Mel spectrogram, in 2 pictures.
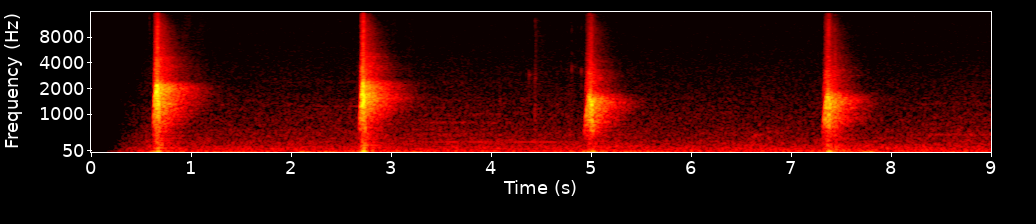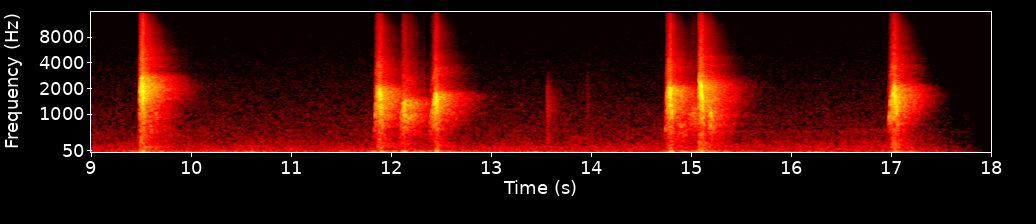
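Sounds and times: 
horse whip crack with high attack: 2.7s - 3.0s, 9.5s - 9.8s, 11.8s - 12.6s, 14.8s - 15.4s, 17.0s - 17.4s.

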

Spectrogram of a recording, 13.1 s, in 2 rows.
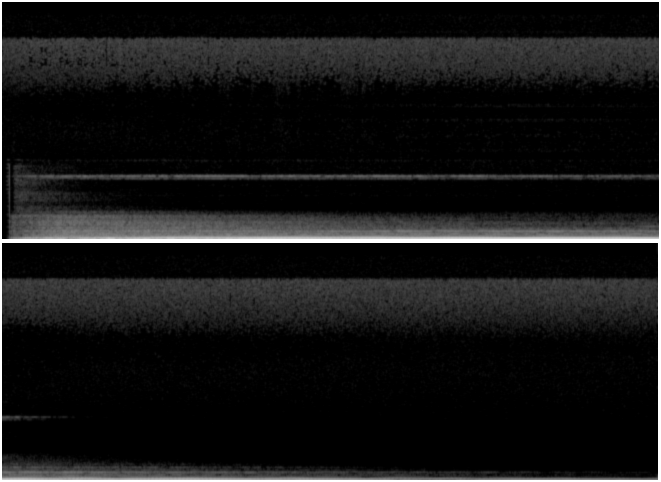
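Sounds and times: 
creepy bass horn: 0.1s - 9.8s.

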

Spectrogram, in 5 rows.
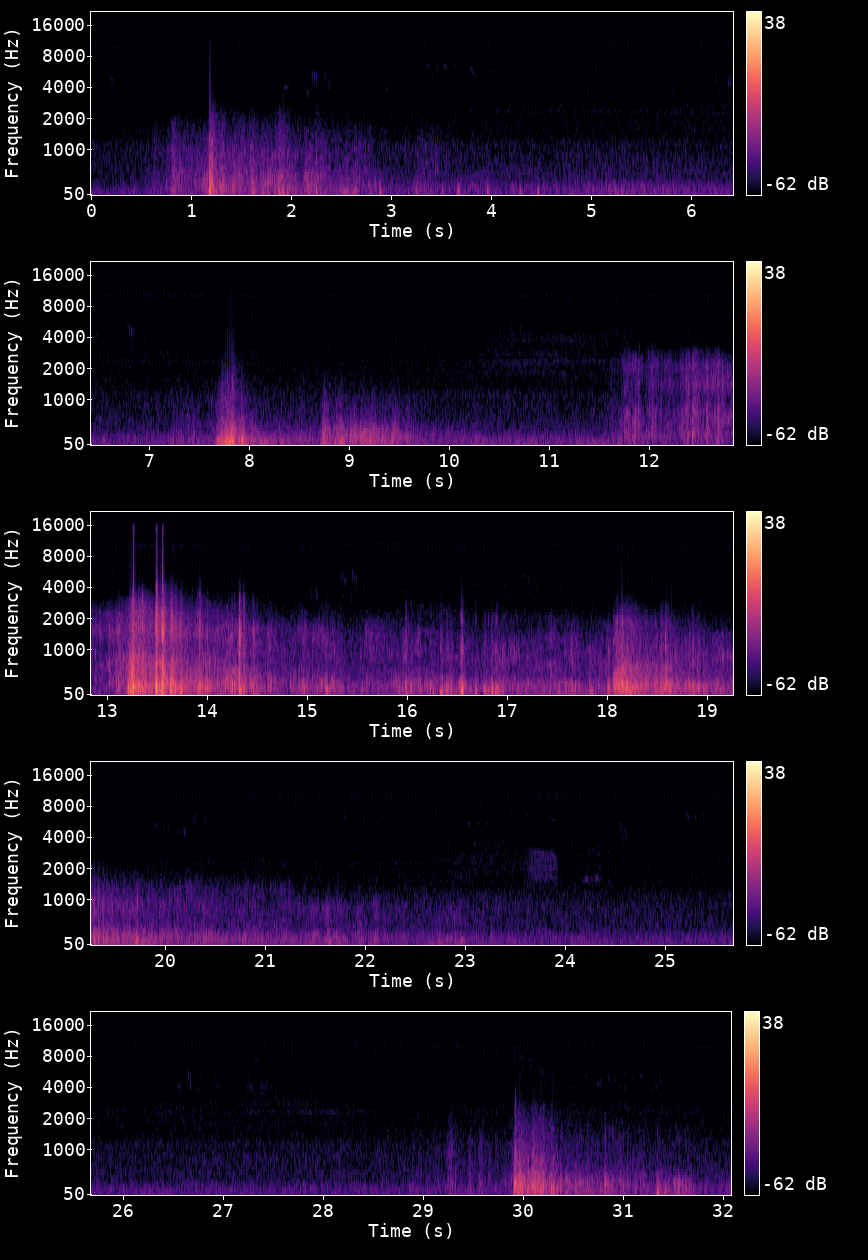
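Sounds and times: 
violent thunderstorm: 0.6s - 5.8s, 7.2s - 10.5s, 11.4s - 23.4s, 29.0s - 32.0s.

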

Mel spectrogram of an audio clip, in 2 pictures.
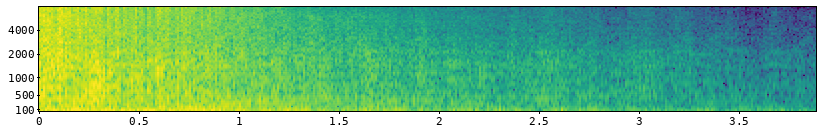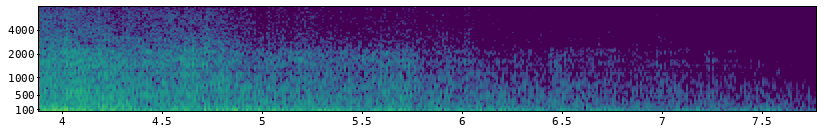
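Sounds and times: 
bomb blast explosion: 0.0s - 5.0s.

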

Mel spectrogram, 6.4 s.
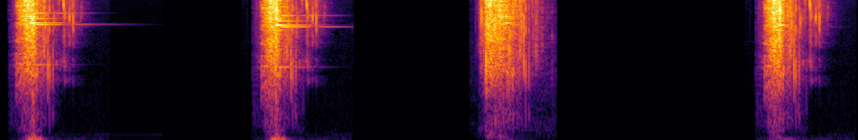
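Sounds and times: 
sword cutting off neck or slashing flesh: 0.1s - 0.7s, 2.0s - 2.6s, 3.6s - 4.2s, 5.7s - 6.2s.

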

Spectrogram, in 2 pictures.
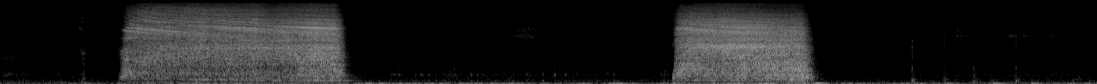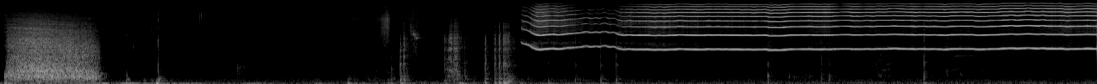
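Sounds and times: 
balloon inflating: 1.2s - 3.6s, 6.7s - 8.2s, 11.0s - 12.1s, 16.2s - 21.9s
balloon squeak: 1.2s - 3.6s, 6.7s - 8.2s, 16.2s - 21.9s.

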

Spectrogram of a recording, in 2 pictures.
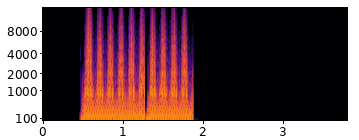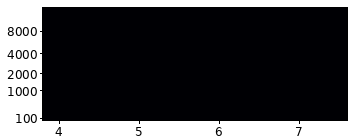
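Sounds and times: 
wobble bass: 0.5s - 1.9s.

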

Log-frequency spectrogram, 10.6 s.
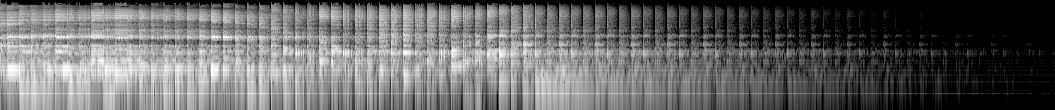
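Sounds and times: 
trance synthwave music: 0.0s - 7.0s.

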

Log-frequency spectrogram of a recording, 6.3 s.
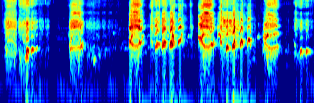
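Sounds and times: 
girl laughing: 2.6s - 6.2s.

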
